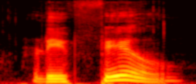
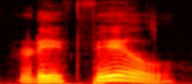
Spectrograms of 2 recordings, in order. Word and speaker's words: refill: 내 메시지에 답장하지 않았다라는 뜻이 되겠습니다 이번 단어는 refill refill refill이라고 발음하시면 되겠고요 이때 강세는 뒷부분에 있는 알파벳 아의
